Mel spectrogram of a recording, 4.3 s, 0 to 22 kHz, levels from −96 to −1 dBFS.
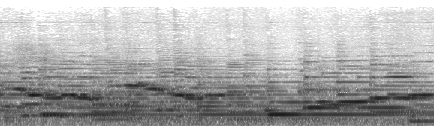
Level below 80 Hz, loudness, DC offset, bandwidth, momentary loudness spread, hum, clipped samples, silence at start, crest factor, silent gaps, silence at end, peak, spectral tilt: -50 dBFS; -18 LUFS; under 0.1%; 5.8 kHz; 5 LU; none; under 0.1%; 0 s; 12 dB; none; 0 s; -6 dBFS; -8 dB/octave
